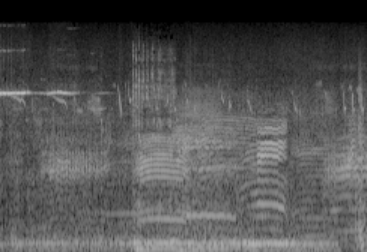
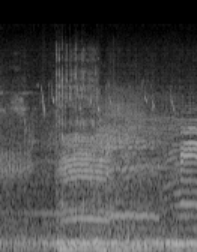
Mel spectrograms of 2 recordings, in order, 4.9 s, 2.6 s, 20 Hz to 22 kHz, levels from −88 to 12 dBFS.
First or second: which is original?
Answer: first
